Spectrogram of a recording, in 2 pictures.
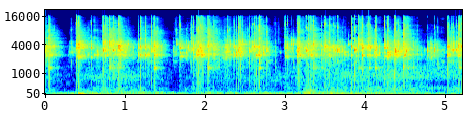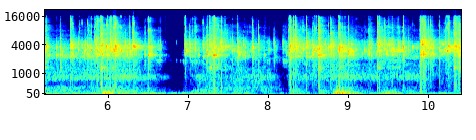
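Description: A cowrie shell bracelet worn on the fingers is shaken so its hollow shells rattle against each other. It makes a dense, bright clatter of quick clicks that die away almost at once, in bursts with brief pauses, the longest just before 7 seconds.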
